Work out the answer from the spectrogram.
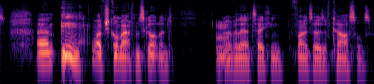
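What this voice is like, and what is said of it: Tired-sounding voice. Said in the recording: “I'm a little tired. ... You can probably hear it in my voice.”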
